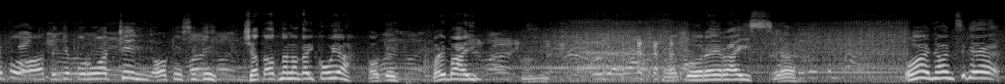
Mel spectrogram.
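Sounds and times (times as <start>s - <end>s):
car engine running: 0.0s - 10.0s
voices: 0.0s - 10.0s.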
